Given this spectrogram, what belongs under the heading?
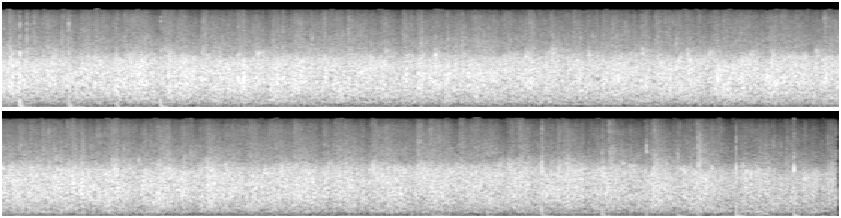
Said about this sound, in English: I wanted to start out by asking those who do not work in libraries to join me in a round of applause for the library community for all that they do.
